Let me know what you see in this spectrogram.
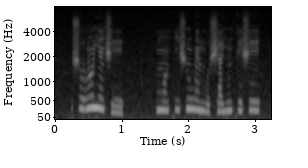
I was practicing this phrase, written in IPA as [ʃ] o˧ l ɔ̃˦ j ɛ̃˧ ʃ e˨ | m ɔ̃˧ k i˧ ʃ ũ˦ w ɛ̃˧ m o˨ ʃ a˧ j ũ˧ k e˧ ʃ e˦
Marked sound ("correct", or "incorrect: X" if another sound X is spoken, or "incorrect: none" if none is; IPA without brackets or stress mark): correct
